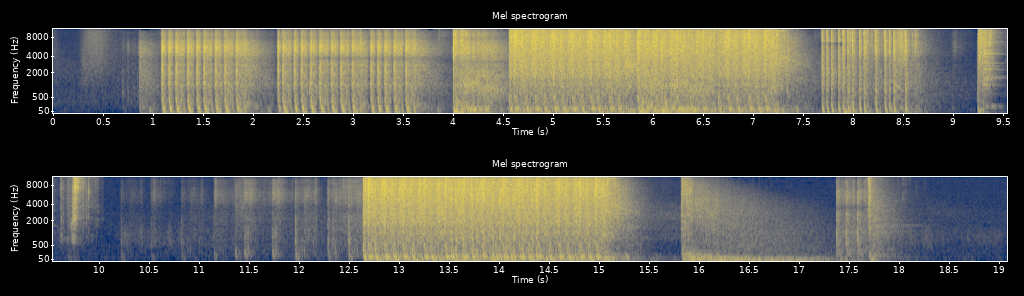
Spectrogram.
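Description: Rapid automatic gunfire bursts loudly and close by.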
